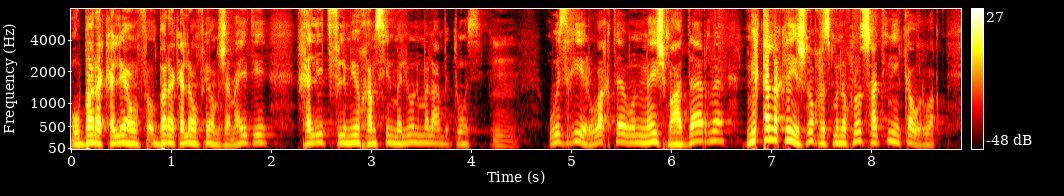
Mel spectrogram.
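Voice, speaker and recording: Lively intonation carries speech delivered fairly quickly. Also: man. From Tunisia. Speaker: former footballer and sports pundit; podcast guest. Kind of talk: casual interview. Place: studio. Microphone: studio mic.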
